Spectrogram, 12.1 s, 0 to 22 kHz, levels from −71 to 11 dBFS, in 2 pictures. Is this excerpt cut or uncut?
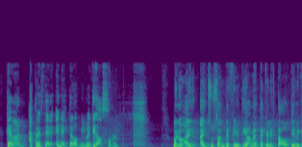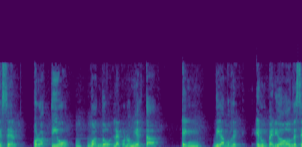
cut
